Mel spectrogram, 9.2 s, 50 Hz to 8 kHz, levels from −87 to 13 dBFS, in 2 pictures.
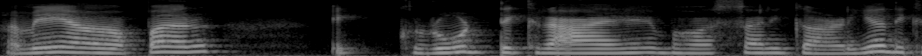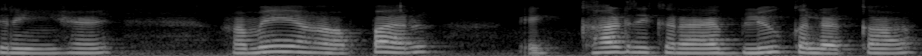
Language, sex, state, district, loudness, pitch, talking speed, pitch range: Hindi, female, Chhattisgarh, Bastar, -31 LUFS, 240 Hz, 160 wpm, 225-265 Hz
